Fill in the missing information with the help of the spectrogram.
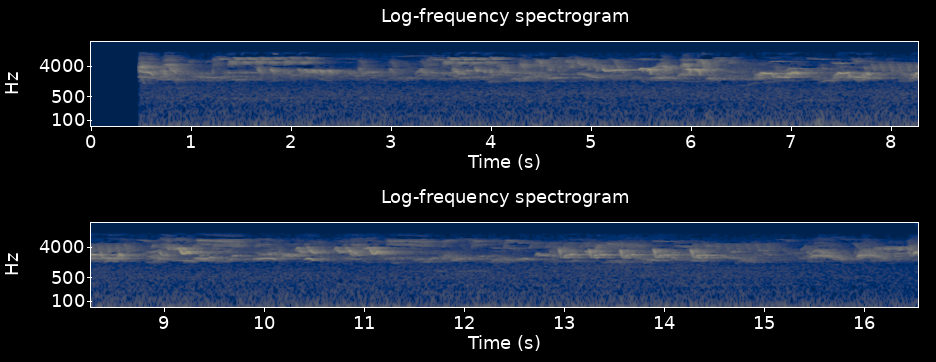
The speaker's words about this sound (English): May is the month when, arguably, the dawn chorus of birdsong is at its finest.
